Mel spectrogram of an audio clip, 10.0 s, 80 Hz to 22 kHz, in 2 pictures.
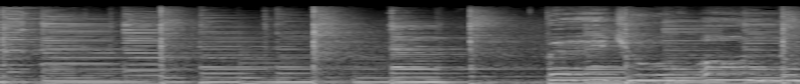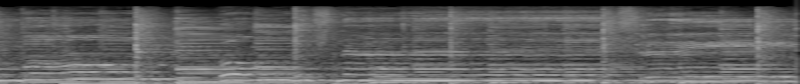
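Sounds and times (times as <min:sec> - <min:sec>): soft guitar backing: 0:00.0 - 0:10.0
steady beat: 0:00.0 - 0:10.0.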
